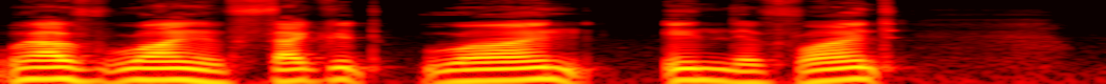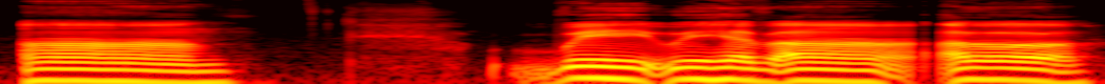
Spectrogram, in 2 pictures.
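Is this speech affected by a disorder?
Yes: Down syndrome; 26 years old; on DS diet with Dr. Jenny Kimes over a year, brain supplements, fish oil; supplements and fish oil reportedly helping talking, less need to repeat, more confident.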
